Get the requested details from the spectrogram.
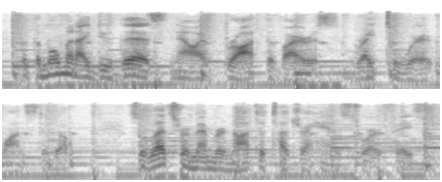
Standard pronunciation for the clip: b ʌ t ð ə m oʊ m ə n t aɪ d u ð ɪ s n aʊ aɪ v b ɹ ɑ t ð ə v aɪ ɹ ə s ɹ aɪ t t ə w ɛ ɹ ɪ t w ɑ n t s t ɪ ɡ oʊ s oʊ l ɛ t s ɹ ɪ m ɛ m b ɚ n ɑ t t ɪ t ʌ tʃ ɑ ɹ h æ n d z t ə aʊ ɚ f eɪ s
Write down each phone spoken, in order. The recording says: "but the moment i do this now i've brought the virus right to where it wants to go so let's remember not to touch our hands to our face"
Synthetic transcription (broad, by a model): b ʌ t ð ə m oʊ m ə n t aɪ d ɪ ð ɪ s n aʊ aɪ v b ɹ ɑ t ð ə v aɪ ɹ ə s ɹ aɪ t t ə w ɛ ɹ ɪ t w ɑ n t s t ɪ ɡ oʊ s oʊ l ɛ t s ɹ ɪ m ɛ m b ɚ n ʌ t t ɪ t ʌ tʃ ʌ ɹ h æ n d z t ə aʊ ɚ f eɪ s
